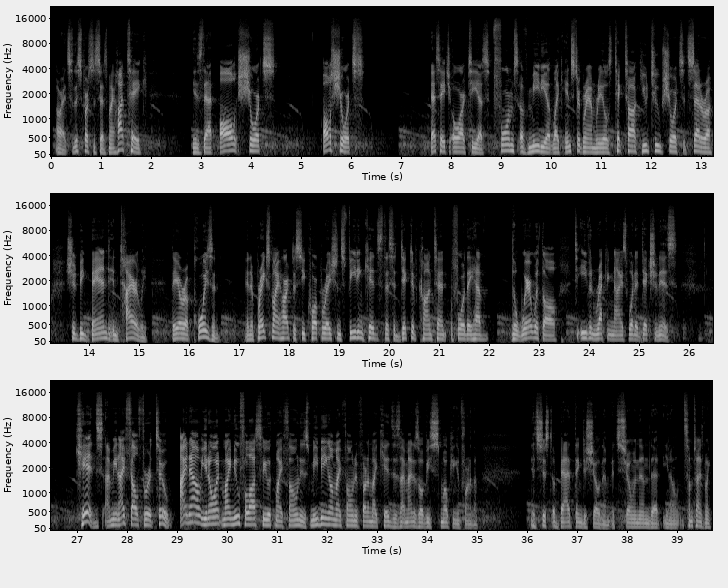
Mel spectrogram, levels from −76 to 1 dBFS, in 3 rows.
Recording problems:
low rumble; faint; throughout; 25 dB below the speech

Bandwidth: 16 kHz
